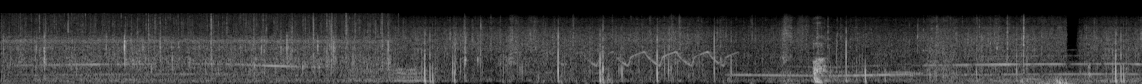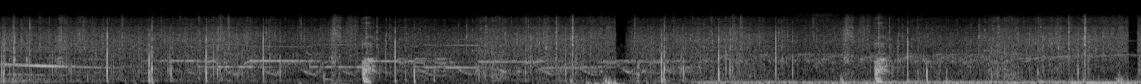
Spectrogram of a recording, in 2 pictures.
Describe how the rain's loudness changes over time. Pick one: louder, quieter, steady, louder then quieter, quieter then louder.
steady.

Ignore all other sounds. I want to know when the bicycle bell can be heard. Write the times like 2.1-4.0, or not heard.
not heard.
